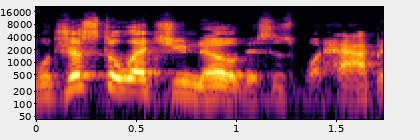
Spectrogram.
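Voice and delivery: ordinary delivery

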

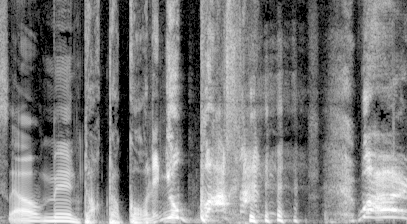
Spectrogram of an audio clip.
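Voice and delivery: put-on voice, swooping and sing-song. Joking with co-hosts, the speaker announces he'll do his voice: doing his voice. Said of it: "Just gonna do his voice".

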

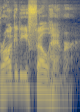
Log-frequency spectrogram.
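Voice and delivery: ordinary talk, nothing marked

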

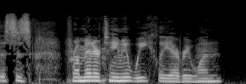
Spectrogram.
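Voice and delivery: mock, put-on serious voice. A host reads a quote from Entertainment Weekly to everyone, in a mock serious voice. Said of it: "I gotta do my serious voice here".

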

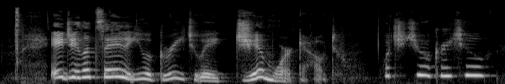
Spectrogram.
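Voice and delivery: patronizing, talking-down tone. Asking AJ what to agree to for a gym workout, condescending voice. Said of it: "when you do that voice".

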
